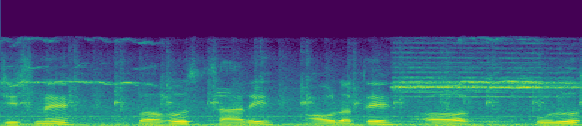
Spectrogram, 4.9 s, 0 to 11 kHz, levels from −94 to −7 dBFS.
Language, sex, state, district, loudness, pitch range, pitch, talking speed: Hindi, male, Bihar, West Champaran, -15 LUFS, 120-150 Hz, 125 Hz, 85 wpm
